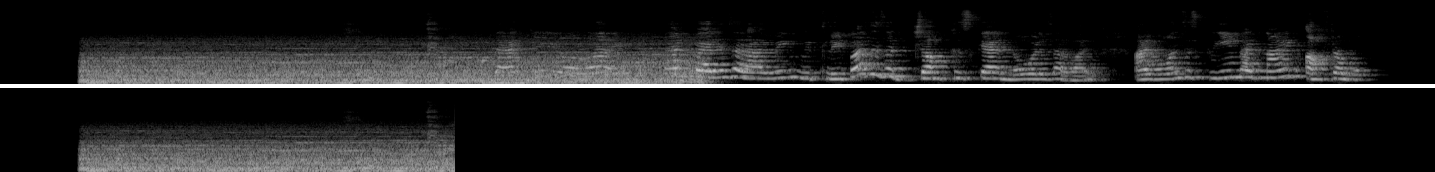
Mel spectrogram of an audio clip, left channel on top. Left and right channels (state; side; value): drops out; right; at 4.5 s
